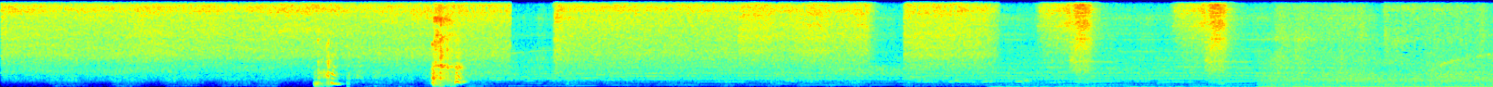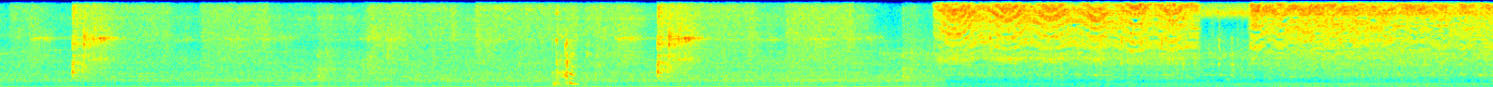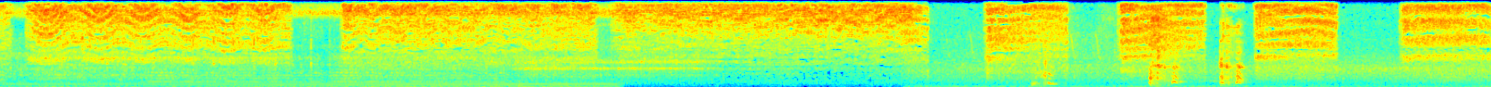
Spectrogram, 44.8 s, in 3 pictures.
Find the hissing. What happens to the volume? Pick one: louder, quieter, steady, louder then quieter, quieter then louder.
louder.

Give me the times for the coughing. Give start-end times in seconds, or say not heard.
3.1-4.7, 20.4-21.1, 40.1-42.4.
